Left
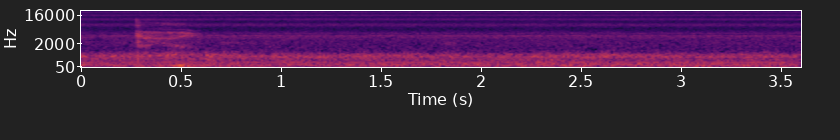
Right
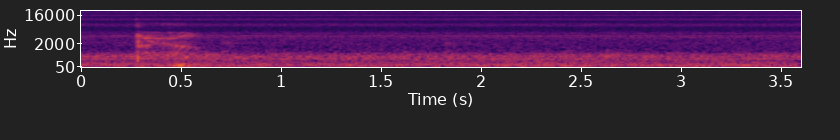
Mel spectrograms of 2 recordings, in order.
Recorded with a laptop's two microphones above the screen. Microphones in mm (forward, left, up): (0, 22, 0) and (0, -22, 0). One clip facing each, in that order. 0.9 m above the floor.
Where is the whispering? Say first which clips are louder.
Right 6 dB; 30° right (ahead or behind), 0.6 m.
